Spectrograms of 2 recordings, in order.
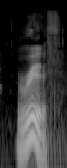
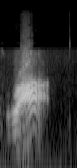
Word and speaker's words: Routh: I wanted to let you know that my grandfather's, one of his family names was R-O-U-T-H, and although the street's certainly not named for him, the O is silent. It's okay. Ruth. Ruth Street.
